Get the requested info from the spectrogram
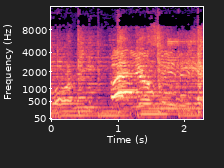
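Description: Live country-gospel band music: a man singing a melody line over strummed acoustic guitar and a steady bass.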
